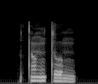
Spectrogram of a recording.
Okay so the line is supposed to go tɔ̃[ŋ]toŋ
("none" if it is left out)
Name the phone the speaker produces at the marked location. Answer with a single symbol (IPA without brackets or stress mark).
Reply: ŋ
